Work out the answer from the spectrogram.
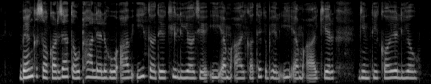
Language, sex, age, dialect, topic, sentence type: Maithili, female, 25-30, Bajjika, banking, statement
